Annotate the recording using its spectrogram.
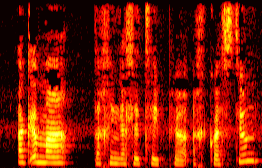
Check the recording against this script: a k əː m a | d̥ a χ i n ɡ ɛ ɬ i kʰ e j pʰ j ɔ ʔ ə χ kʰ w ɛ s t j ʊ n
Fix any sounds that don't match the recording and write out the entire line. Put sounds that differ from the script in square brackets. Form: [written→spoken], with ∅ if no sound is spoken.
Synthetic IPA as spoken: a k [əː→ə] m a | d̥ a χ [i→iː] n ɡ [ɛ→a] ɬ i [kʰ→tʰ] e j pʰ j ɔ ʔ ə χ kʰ w ɛ s t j ʊ n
